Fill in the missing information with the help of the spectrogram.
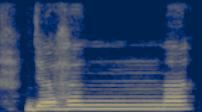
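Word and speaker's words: جهنم: Jahannama. Di sini, ada juga seorang biarawati dengan shaddah. Aturannya tetap sama. Kita harus melafalkannya dengan suara sengau yang diarahkan ke hidung, lalu menahannya sebentar.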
